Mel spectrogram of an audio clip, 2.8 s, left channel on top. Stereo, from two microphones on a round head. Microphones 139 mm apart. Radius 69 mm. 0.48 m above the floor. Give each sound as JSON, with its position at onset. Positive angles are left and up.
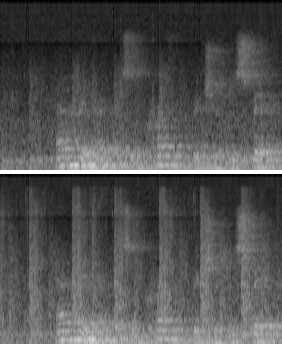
{"t": 0.6, "sound": "a woman speaking", "side_deg": -5, "distance_m": 1.2}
